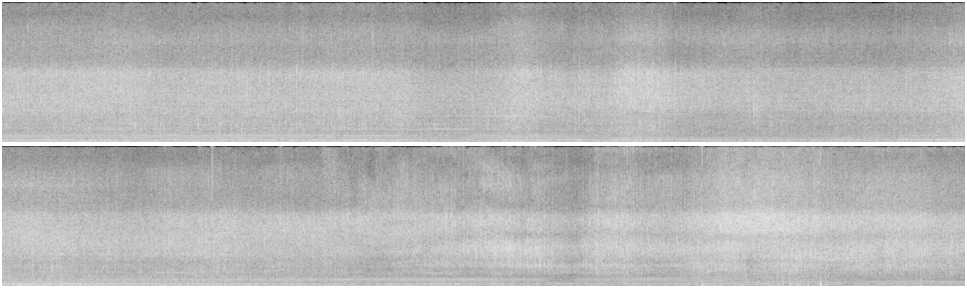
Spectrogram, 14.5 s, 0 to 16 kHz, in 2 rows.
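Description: Husqvarna 542RBS 42cc backpack brush cutter's two-stroke engine running at high revs, its pitch sagging and recovering several times as the 2.4 mm square nylon line bogs in thick, tall grass. A steady hiss of the line slicing through the stems runs under it, loudest near the end.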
